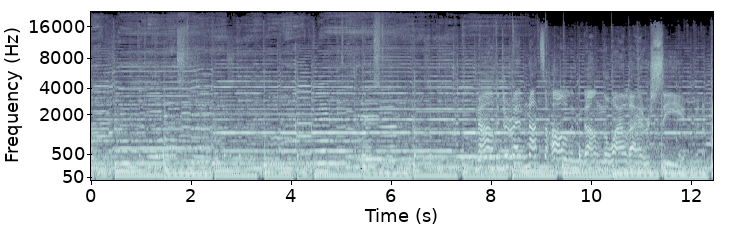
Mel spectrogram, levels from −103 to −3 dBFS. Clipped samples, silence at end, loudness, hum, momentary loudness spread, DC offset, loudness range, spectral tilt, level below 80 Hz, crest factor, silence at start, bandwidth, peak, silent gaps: under 0.1%; 0 s; -16 LUFS; none; 3 LU; under 0.1%; 2 LU; -5 dB/octave; -26 dBFS; 16 dB; 0 s; over 20 kHz; 0 dBFS; none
